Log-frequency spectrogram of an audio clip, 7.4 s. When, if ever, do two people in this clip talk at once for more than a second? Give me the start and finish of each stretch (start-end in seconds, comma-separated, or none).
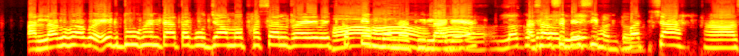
3.3-6.4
